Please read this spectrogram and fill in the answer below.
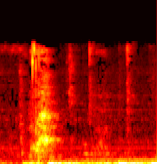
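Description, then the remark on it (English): A dog barks in the background, one sharp bark followed by a couple of fainter, shorter yelps over a low background hum, with no one talking. “Uh, apologies if you hear the dog in the background.”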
